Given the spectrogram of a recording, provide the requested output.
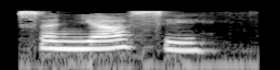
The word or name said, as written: sunnyasee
